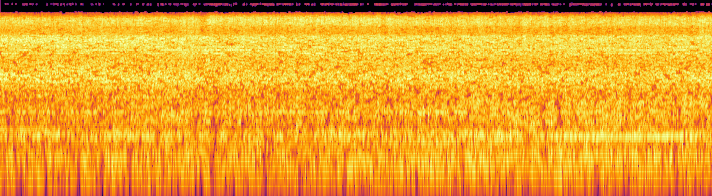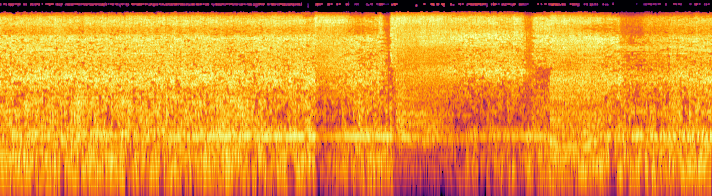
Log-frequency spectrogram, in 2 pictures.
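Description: JYT-B hot melt coating machine running: a steady, dense hiss from its rollers and the moving paper web, with a faint steady hum underneath. About three quarters of the way through, the deeper part of the noise briefly drops away.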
